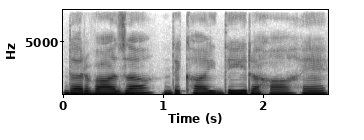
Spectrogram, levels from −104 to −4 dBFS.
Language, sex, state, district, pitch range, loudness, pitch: Hindi, female, Goa, North and South Goa, 195-210 Hz, -12 LUFS, 200 Hz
